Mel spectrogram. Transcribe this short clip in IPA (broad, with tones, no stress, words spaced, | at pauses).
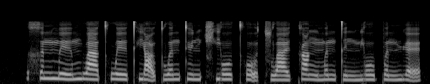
xə˦nme˨˦ɪ̯mwä˨˦ t̪ʰwe˨˦ɪ̯t̪ʰjɑ̰˨˩ʊ̯ t̪wə˦nt̪y˨˦n t͡ɕʰjo˦ʊ̯t̪ʰo̰˨˩ʊ̯ t͡swa˨˦ɪ̯ kɑ˥˨ŋmə˥˨nt̪i˩n mjo˦ʊ̯pə˨˦nmɥɛ̰˨˩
